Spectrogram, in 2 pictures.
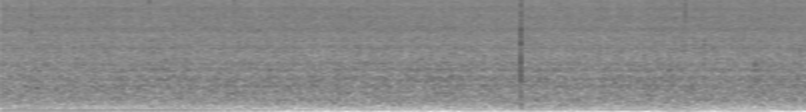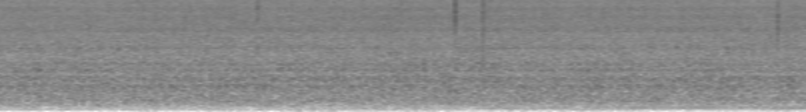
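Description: Steady rushing of a river or stream, with a few sharp pops from a crackling wood campfire, the loudest about five seconds in.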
